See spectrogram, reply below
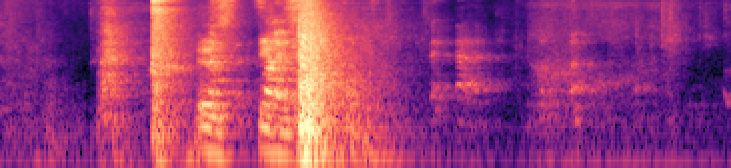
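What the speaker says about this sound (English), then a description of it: "I just closed it, but it just slammed open anyways" A kitchen cabinet door is shut and then slams back open, giving a few hard thumps and a louder bang close by, mixed with a person talking and chuckling.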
